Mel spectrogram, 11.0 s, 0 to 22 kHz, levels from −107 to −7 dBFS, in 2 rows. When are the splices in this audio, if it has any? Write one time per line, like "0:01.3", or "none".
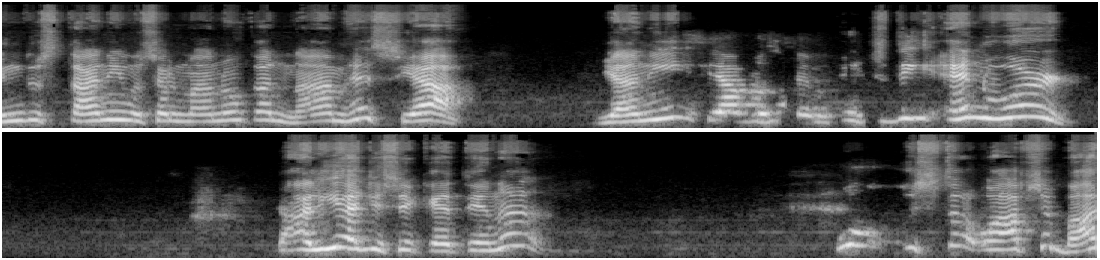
none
